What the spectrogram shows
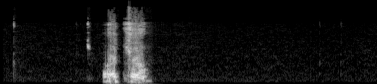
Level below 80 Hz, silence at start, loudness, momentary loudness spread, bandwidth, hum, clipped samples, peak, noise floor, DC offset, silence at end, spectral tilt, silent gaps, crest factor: -52 dBFS; 0.85 s; -11 LUFS; 27 LU; 16.5 kHz; none; under 0.1%; 0 dBFS; -56 dBFS; under 0.1%; 2.25 s; -3 dB/octave; none; 18 dB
